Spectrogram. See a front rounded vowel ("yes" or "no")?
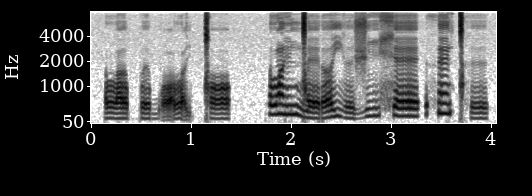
no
